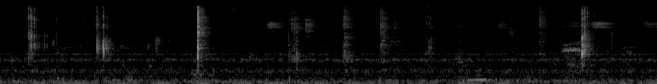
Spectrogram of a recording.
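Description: Crab leg shells being cracked and snapped open, a series of sharp cracks and clicks at uneven intervals, the loudest about two seconds in.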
